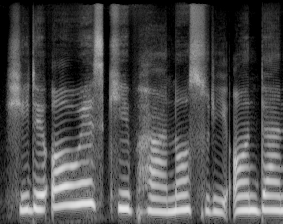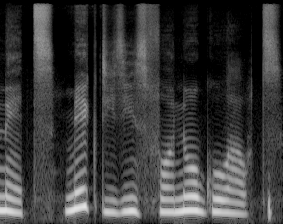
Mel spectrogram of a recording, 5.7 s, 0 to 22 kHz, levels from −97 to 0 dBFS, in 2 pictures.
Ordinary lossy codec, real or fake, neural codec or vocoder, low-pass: none; fake; autoencoder, 48 kHz, 32 numbers a frame, DAC-VAE, trained on Japanese speech; none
